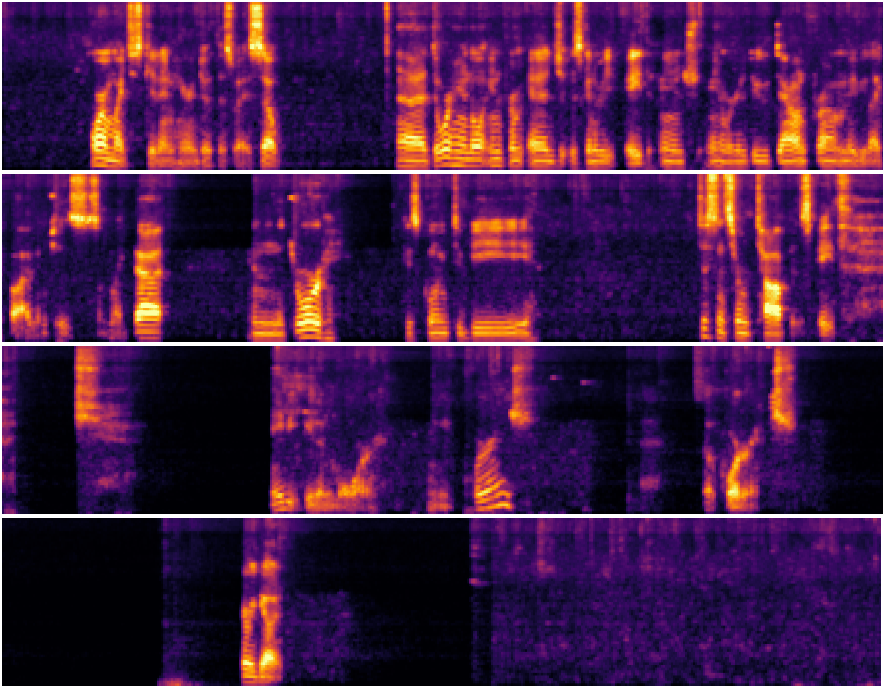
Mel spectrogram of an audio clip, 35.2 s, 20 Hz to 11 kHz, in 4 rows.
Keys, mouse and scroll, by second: 5.2 click, 6.3 1, 6.9 8, 7.0 Tab, 8.5 5, 8.8 Tab, 15.8 click, 16.4 click, 17.6 1, 18.1 8, 20.1 click, 21.5-22.8 typing, 25.0 click, 26.1-27.6 typing, 32.3 click, 35.1 click.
